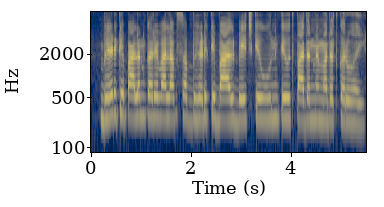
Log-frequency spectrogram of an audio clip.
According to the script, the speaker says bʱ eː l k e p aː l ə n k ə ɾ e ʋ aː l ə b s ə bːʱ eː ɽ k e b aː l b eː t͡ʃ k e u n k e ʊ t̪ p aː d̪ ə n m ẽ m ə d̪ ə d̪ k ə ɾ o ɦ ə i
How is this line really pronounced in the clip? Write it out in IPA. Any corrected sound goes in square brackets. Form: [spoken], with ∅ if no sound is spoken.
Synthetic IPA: bʱ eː [ɽ] k e p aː l ə n k ə ɾ e ʋ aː l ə b s ə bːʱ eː ɽ k e b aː l b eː t͡ʃ k e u n k e ʊ t̪ p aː d̪ ə n m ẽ m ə d̪ ə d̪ k ə ɾ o ɦ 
